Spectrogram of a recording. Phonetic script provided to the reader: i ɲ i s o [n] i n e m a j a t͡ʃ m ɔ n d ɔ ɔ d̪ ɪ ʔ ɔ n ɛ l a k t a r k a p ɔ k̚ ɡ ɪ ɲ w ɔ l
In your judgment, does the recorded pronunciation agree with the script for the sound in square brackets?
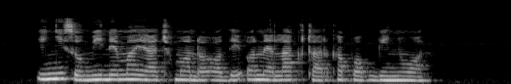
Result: no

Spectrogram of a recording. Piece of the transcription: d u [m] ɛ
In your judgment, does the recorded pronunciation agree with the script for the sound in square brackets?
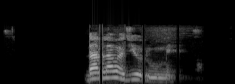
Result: yes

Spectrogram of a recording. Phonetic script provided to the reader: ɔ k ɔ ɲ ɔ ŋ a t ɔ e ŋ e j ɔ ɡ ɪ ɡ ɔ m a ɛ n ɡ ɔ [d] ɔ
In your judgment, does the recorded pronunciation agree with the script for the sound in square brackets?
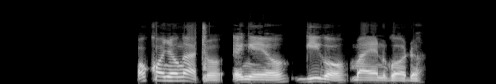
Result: yes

